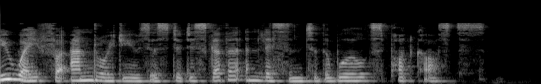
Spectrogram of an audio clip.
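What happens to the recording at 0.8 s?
At 0.8 s the speech carries what is most likely AAC compression, a fault present for the whole clip rather than starting there. Nothing sounds above about 6.9 kHz, so the speech is dull and muffled, and the damage is plainly audible as a smeared, warbling, fizzy texture on sustained sounds and sibilants. The encoder quantises each frame's frequency lines coarsely, a pattern that points to a low bitrate around 24 kbps.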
